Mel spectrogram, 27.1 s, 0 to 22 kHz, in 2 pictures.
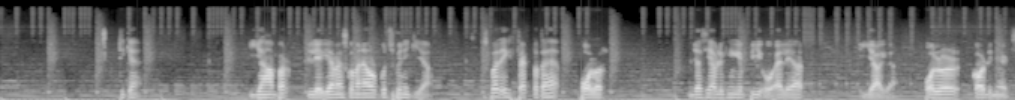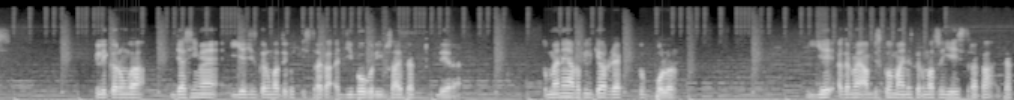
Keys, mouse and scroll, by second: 0.1-0.5 scroll up 1, 1.5 click, 2.6-3.0 scroll down 1, 3.9 click, 9.2-9.9 typing, 12.6-14.2 drag, 24.5-27.0 drag.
